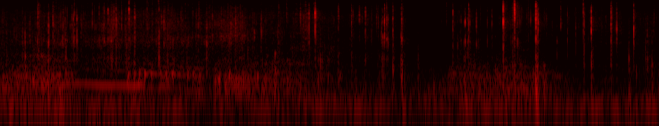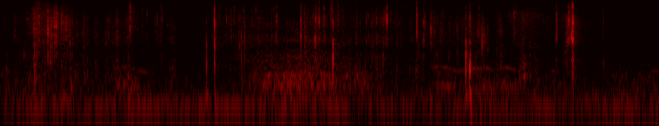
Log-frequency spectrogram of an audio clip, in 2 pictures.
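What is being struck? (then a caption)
Metallic foil packaging pouch. A small gold metallic foil pouch with a paper label is held close to the ear and squeezed and crinkled between the fingers. The result is a steady stream of bright, dry crinkling and crackling, punctuated by sharp, high snaps. It is quiet overall, with almost no low end.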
